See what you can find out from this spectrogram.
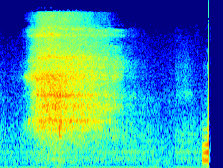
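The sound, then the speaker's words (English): A big, deep belly breath through the nose during a relaxation exercise: one long, loud airy rush that swells and then fades over about two seconds, ending with a brief sharp click. “Another big, deep belly breath in through the nose. And get completely empty.”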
